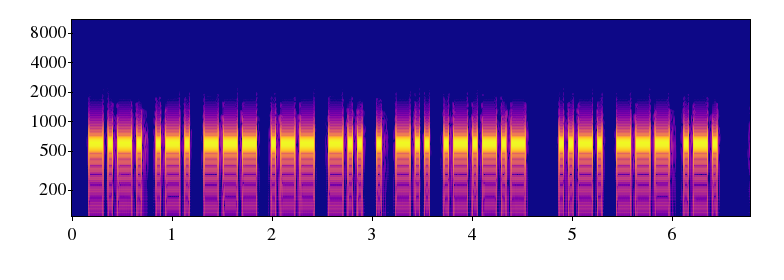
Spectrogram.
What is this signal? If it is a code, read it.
Morse code, heard as a keyed tone, about 25 wpm, 600 Hz. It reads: CROWDED. FOR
